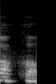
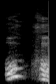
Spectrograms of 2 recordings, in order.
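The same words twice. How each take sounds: First: অক্ষ said with an open o, like ɔkkho; অক্ষ read as ɔkkho, the way we shouldn't; অক্ষ with the open first vowel ɔ; wrong reading. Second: অক্ষ said okkho, with a closed o, high and loud; অক্ষ as okkho, a clear closed first vowel, ringing out; correct reading. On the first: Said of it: "অক্ষ না". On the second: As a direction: call out অক্ষ as okkho with a rounded o. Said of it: "এটার উচ্চারণ হলো অক্ষ". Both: Shown as a demonstration.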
